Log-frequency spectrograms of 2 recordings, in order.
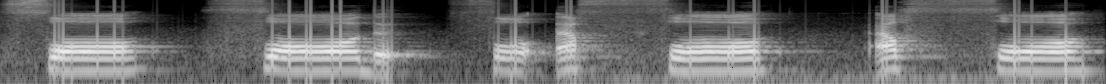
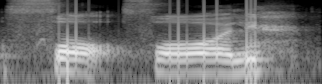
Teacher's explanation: അപ്പോൾ സൗണ്ട് അങ്ങനെ നാവിൻ്റെ ആ ഷേപ്പ് കൊണ്ട് സൗണ്ട് അങ്ങനെ കംപ്രസ്ഡ് ആയിട്ട് നിൽക്കുക ചെയ്യുന്നത്. നാവിൻ്റെ ബാക്ക് നന്നായിട്ട് ഉയരും, ഫ്രണ്ട് ഭാഗം നന്നായിട്ട് കുഴിയും. സൗണ്ട് മേലെ അണ്ണാക്കിലേക്ക് ഡയറക്റ്റ് ചെയ്യണം.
